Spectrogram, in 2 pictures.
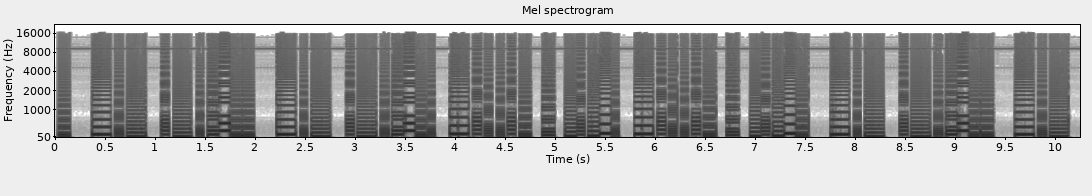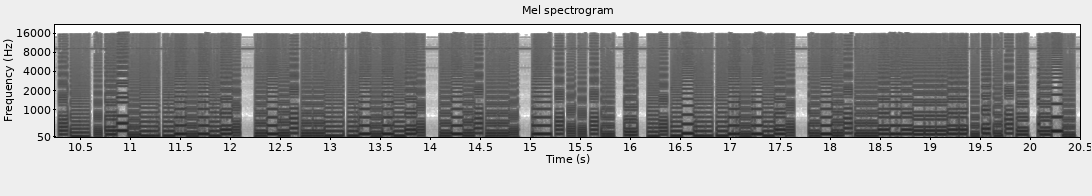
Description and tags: Warndo Equals Love Pattern 1
8bit, cheap, chiptunes, drumloops, gameboy, glitch, nanoloop, videogame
